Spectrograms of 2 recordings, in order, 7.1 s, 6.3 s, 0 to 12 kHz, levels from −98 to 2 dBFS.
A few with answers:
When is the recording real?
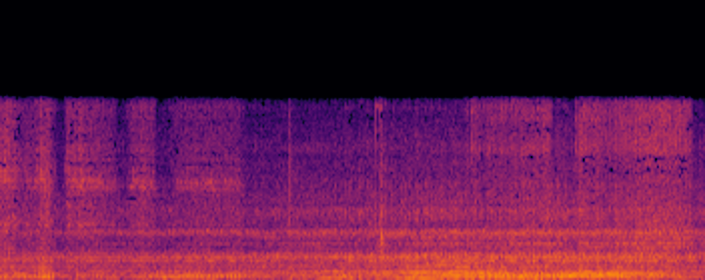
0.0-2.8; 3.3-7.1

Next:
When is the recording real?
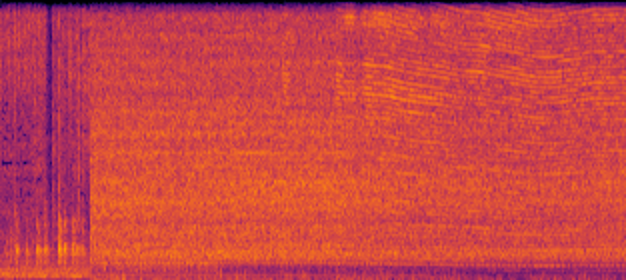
0.0-6.3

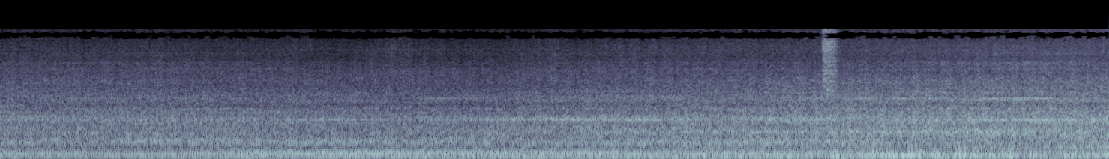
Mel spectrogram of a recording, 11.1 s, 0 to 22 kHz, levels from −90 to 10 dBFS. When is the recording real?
none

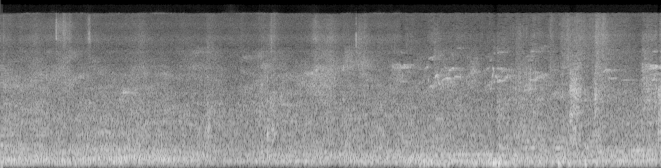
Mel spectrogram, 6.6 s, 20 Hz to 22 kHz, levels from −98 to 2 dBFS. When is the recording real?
4.0-6.6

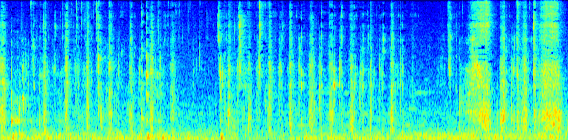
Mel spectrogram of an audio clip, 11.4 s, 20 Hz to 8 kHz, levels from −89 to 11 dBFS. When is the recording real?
0.0-11.4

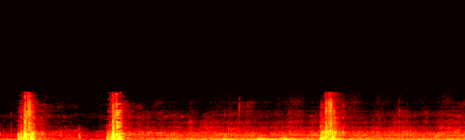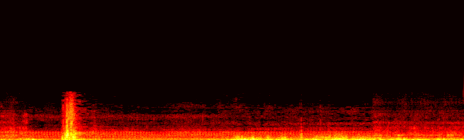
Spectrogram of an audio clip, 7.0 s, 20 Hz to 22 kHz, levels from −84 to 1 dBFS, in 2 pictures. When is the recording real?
0.0-1.1; 3.7-6.3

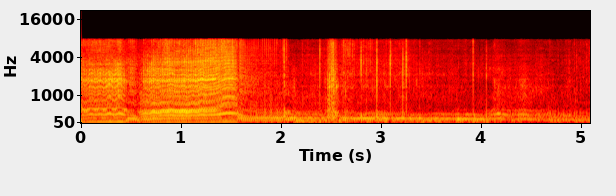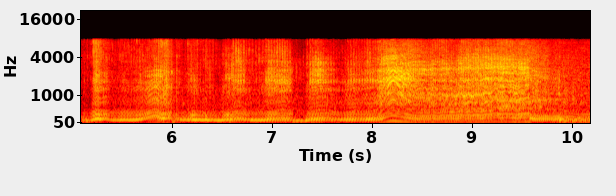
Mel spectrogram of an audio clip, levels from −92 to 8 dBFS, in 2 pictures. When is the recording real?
0.0-2.1; 4.9-5.9; 6.6-10.2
